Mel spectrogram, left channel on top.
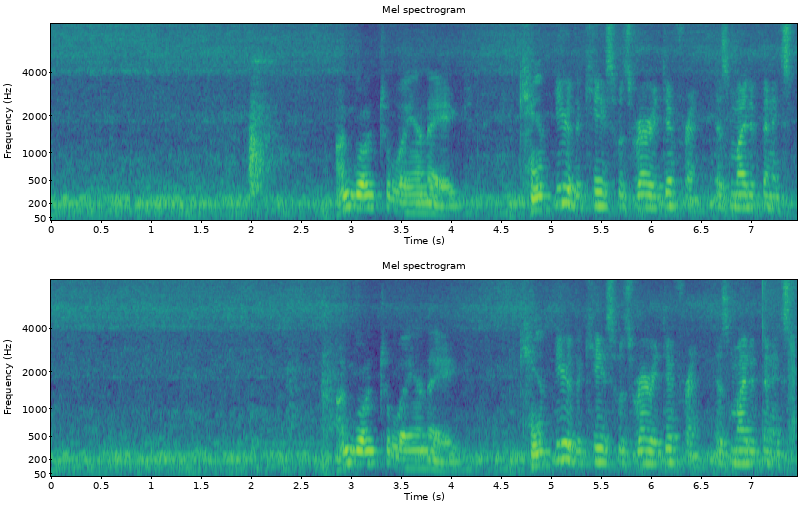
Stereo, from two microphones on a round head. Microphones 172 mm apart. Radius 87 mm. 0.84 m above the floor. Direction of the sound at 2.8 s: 15° left (ahead or behind).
